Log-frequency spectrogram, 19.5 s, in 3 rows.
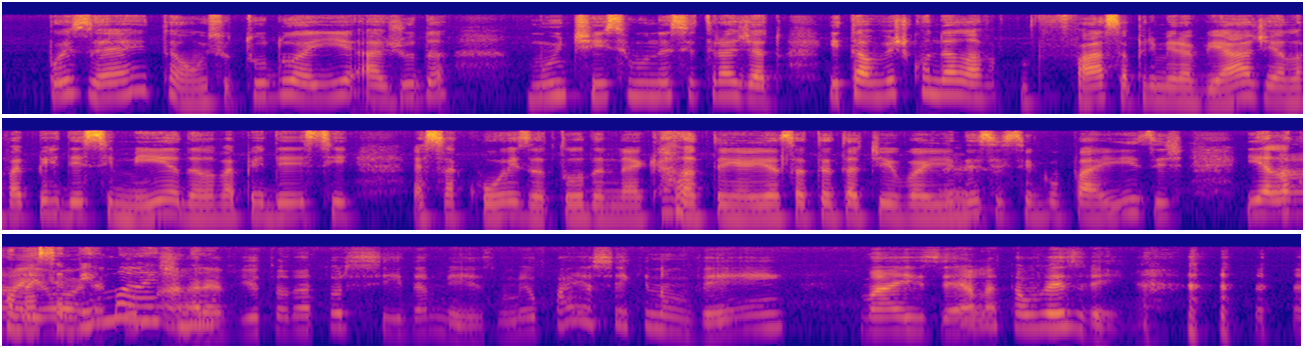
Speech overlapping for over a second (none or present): present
